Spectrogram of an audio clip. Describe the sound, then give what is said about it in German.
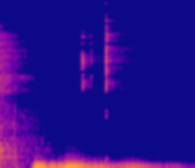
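Two soft, sharp computer mouse clicks with a short pause between them, two single clicks made too slowly to work as a double-click, quiet, over a low rumbling background and no talking. “Und dann, wenn jemand so zwei einfache Klicks macht, aber so viel Zeit dazwischen lässt, damit es nicht, damit, dass es nicht funktioniert, weißt du?”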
